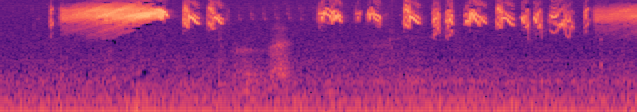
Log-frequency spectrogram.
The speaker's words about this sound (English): This is the sound of a bird called a pine siskin. It's a type of finch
